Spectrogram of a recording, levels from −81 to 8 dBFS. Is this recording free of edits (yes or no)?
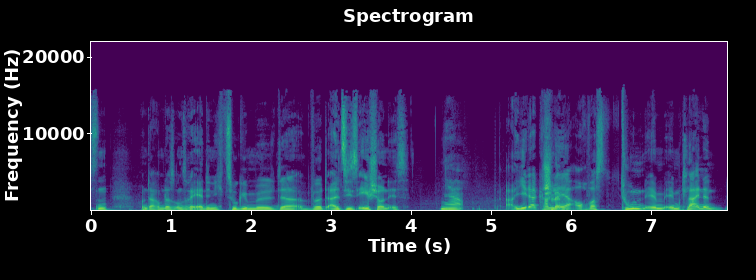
yes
